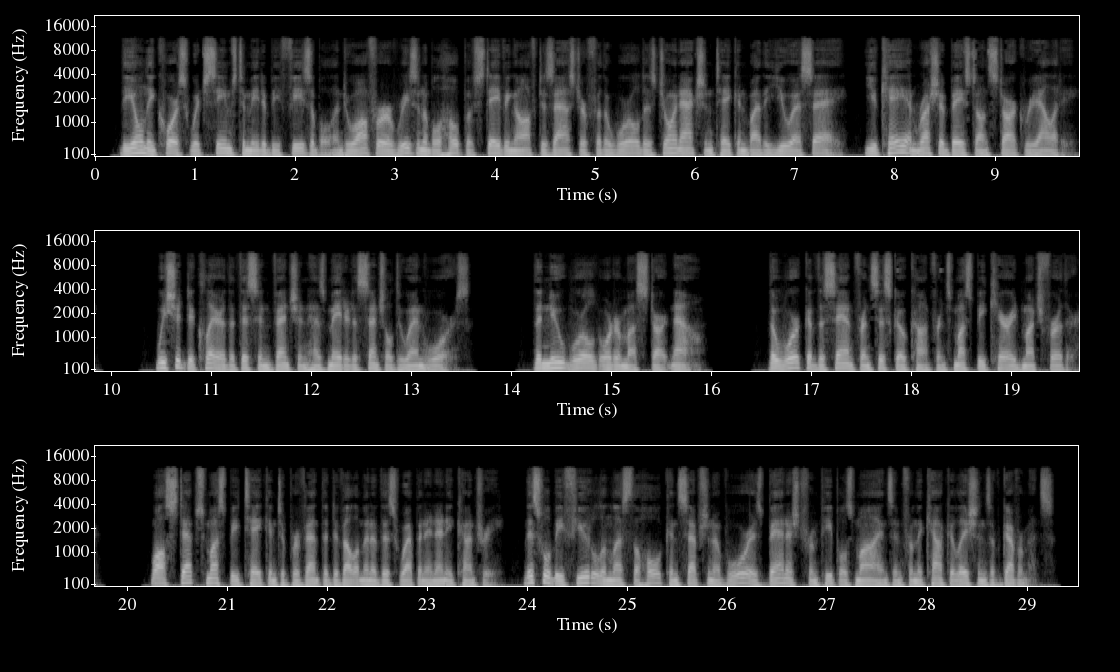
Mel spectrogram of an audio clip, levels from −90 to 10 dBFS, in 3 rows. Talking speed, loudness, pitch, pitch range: 215 wpm, -26 LUFS, 100 Hz, 90-115 Hz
